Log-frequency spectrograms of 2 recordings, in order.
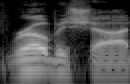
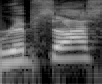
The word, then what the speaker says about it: Robichaud: about a lot because his name is robishot and it's spelled r-o-b-i-c-h-a-u-d and he has a story where a telemarketer called him and was like yeah hey is mr rip sauce there oh god rip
